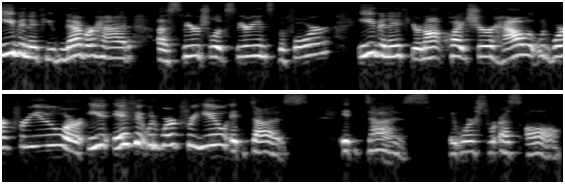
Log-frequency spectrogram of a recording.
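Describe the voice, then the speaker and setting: Very wide pitch swings in an American accent. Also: woman, high pitch for a woman. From California. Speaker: psychic medium. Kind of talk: live-stream psychic reading and chat. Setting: live video broadcast. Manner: fast; slurs words at times.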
